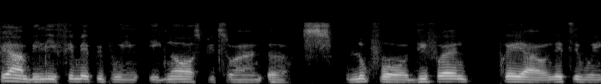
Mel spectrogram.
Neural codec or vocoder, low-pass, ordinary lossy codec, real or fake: none; 7.2 kHz; none; real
